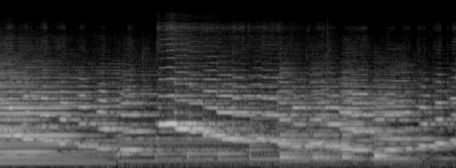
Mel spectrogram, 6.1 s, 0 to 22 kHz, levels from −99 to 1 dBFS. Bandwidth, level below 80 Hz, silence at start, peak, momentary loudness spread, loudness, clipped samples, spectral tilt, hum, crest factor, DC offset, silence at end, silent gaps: 14.5 kHz; -76 dBFS; 0 s; -18 dBFS; 10 LU; -34 LUFS; under 0.1%; -4.5 dB/octave; none; 16 dB; under 0.1%; 0 s; none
